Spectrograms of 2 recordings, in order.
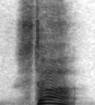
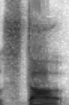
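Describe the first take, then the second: First: Sudden high, loud scream; panicked scream on waking; screaming stop. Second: Mild retold yell, less high than the first. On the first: Retold or imitated. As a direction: wake up screaming it out of a nightmare. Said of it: "he screams out". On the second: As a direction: echo the yell in passing. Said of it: "when she heard him yell".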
